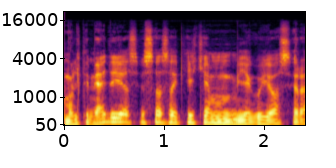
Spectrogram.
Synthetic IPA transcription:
mʊlʲt̪ʲɪmʲæːd̪ʲɪjoːsʋʲɪsɐs̬ɐkʲiːkʲɪmjɛɪɡʊjoːsiːɾɐ

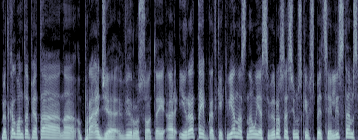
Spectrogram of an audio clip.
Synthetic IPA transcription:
bʲɛt̪kɐlˠbɐnt̪ɑːpʲiɛt̪ɑːnɐpɾɑːd͡ʒʲɛʋʲɪɾʊsoːt̪ɐɪʔɐɾiːɾɐt̪ɐɪpkɐt̪kʲiɛkʋʲiɛnɐsnɐʊjɛsʋʲɪɾʊsɐsjʊmskɐɪpsʲpʲɛsʲɛlʲɪst̪ɐms

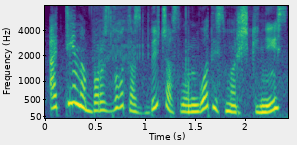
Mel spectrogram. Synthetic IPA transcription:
ɐt̪ʲɛɪnɐbɐɾzuɔt̪ɐsbʲɪt͡ʃʲɐslˠɐŋɡuɔt̪ɐɪsmɐɾʲʃʲkʲɪnʲɛɪs

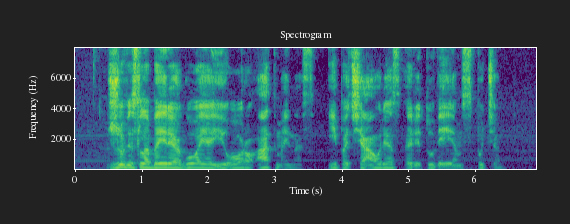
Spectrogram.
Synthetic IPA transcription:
ʒʊʋʲɪslˠɐbɐɪɾʲɛɐɡuɔjɛiːoːɾoːʔɑːt̪mɐɪnɐs | iːpɐt͡ʃʃʲæˑʊɾʲeːsɐɾʲɪt̪uːʋʲeːjɛmspʊt͡ʃʲɛ

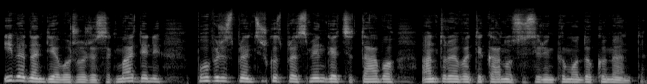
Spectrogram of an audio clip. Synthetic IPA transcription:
iːʋʲɛd̪ɐt̪d̪ʲiɛʋoːʒoːd͡ʒʲosʲɛkmɑːd̪ʲiɛnʲɪpoːpʲed͡ʒʲʊspɾɐnt̪sʲɪʃkʊspɾɐsʲmʲɪŋɡɐɪɐt̪ʲsʲɪt̪ɑːʋoːɐnt̪ɾoːjɛʋɐt̪ʲɪkɑːnoːsʊ̥sʲɪɾʲɪŋʲkʲɪmoːd̪ɔkʊmʲɛnt̪ɐ

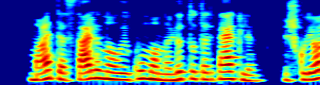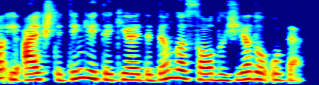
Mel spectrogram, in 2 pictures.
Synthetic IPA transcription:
mɑːt̪ʲeːst̪ɑːlʲɪnoːlˠɐɪkuːmɔnɐlʲɪt̪uːt̪ɐɾʲpʲæːklʲe | ɪʃkʊɾʲoːʔiːʔɑɪkʃʲt̪ʲet̪ʲɪŋʲɡʲɛɪt̪ʲɛkʲeːjoːd̪ʲɪd̪ʲɪŋɡɐsoːd̪uʒʲiɛd̪oːʔʊpʲæ̰ː

